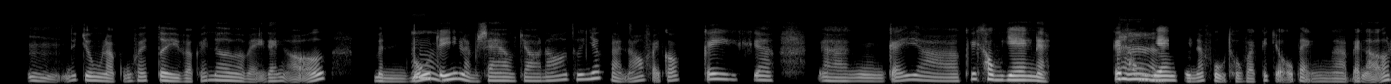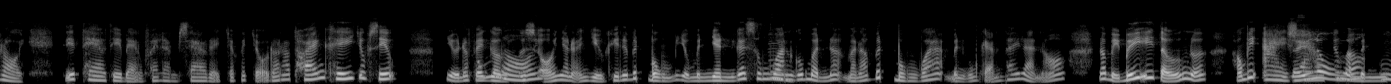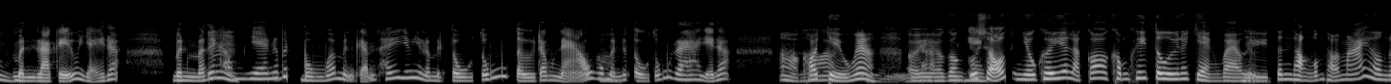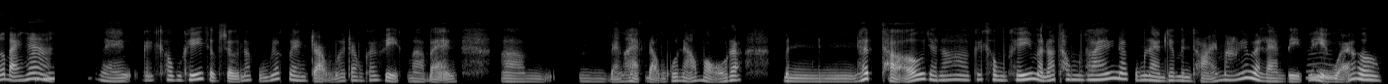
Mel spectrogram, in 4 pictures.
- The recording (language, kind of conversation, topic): Vietnamese, podcast, Bạn sắp xếp góc làm việc ở nhà thế nào để tập trung được?
- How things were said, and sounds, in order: tapping; other background noise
